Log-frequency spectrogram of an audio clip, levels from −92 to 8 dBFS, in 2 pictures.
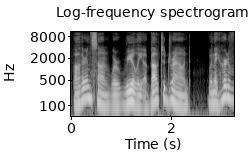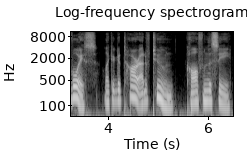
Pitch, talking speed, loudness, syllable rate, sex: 120 Hz, 210 wpm, -19 LUFS, 5.1 syllables/s, male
